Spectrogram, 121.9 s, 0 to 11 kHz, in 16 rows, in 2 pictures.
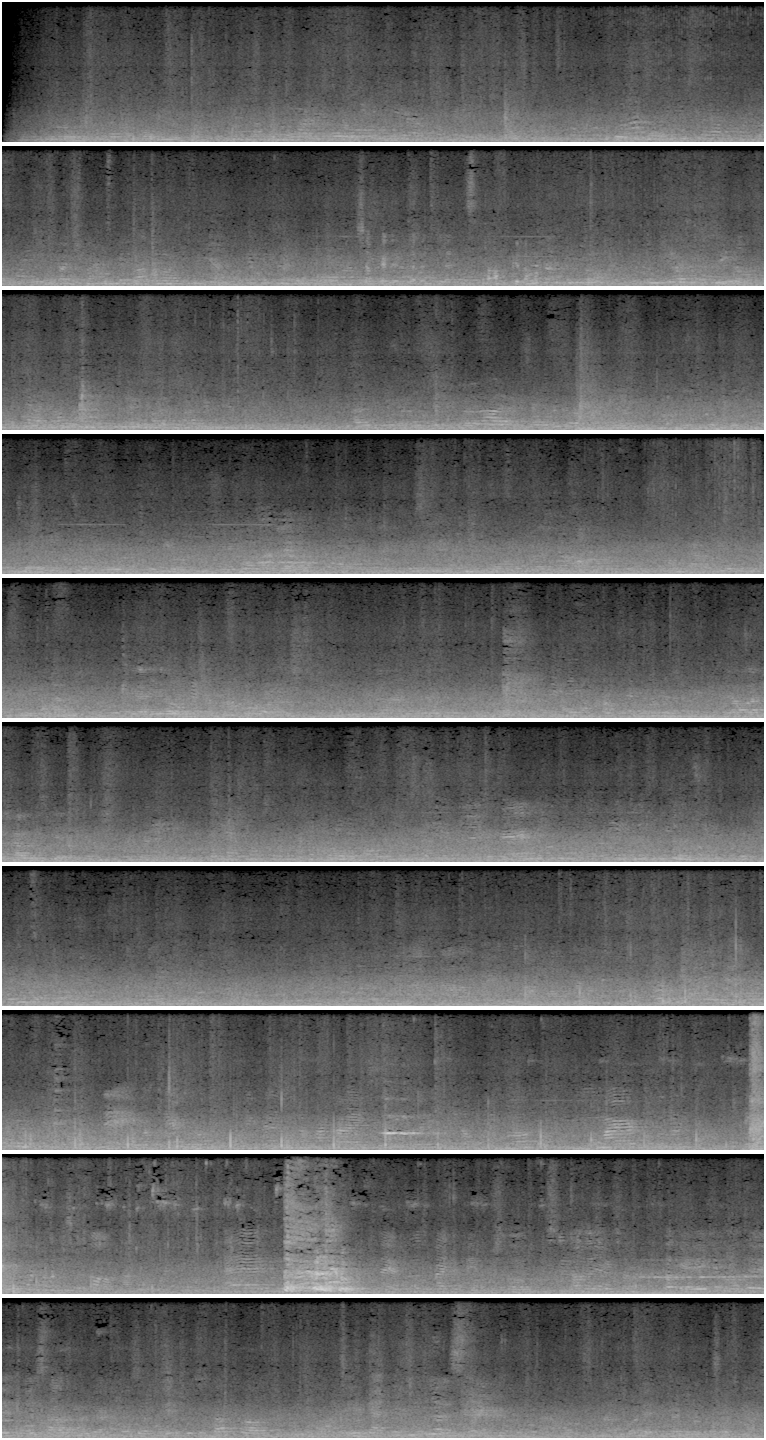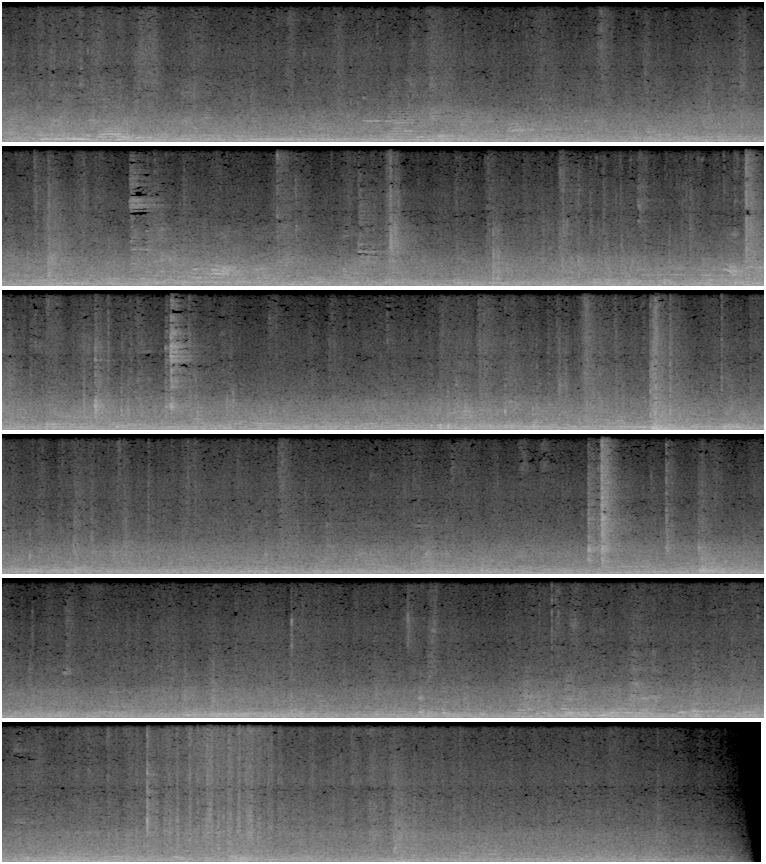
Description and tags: Cologne City Center Ambience 2 (Surround)
Short Ambience of Cologne's City Center, in a pedestrian area. People passing by, talking. Some bicycles pass as well.
Recorded with a spaced array of 2 KM184 (front) and 2 KM185 (surround) into a Zoom H6.
Menschen, Atmo, Deutsch, Innenstadt, Fu, Martinshorn, People, City-Centre, People-Talking, Atmosphere, Pedestrian-Area, Passanten, Bicycles, Field-Recording, Walking, German, Fahrr, ngerzone, Gespr, der, g, ln, Ambience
